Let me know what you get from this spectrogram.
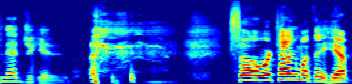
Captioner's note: both laugh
